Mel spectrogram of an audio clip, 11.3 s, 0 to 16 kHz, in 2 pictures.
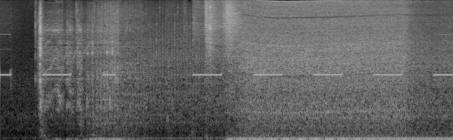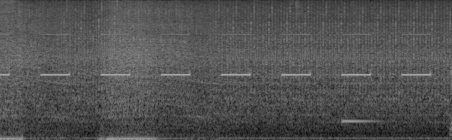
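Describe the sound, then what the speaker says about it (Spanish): A heavy truck in Euro Truck Simulator 2, hauling a 44-tonne load, reverses with a steady run of evenly spaced backup beeps over a rumbling engine that swells and fades as the throttle comes on and off, with no talking. "Mira, el motor."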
